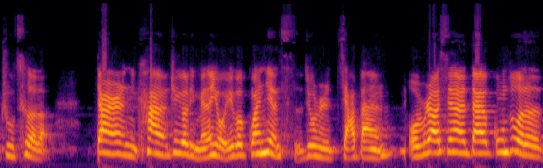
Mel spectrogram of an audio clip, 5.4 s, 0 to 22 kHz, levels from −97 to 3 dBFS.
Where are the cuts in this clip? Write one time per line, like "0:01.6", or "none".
0:04.1

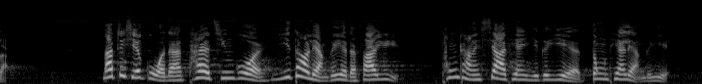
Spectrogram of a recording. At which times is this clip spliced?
none

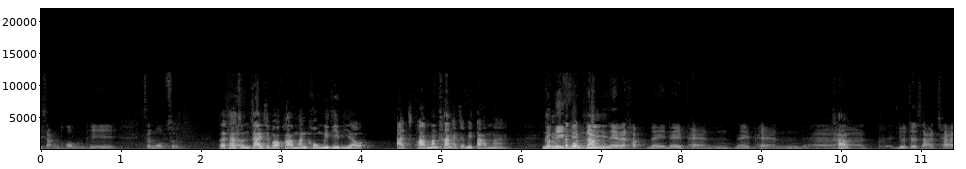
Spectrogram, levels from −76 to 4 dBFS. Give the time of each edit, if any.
none

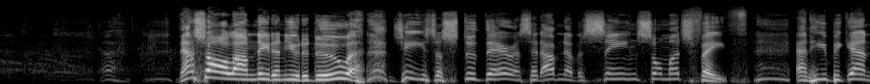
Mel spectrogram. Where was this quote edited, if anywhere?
0:03.9

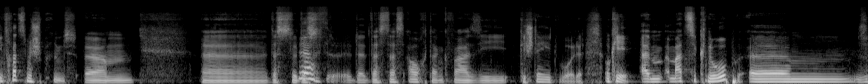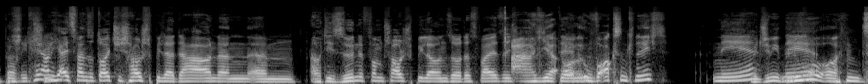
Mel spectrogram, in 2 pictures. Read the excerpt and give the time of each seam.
0:11.7

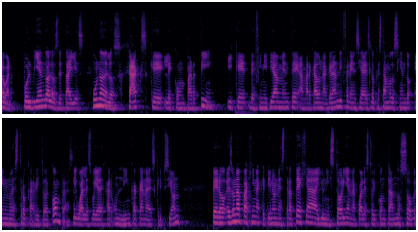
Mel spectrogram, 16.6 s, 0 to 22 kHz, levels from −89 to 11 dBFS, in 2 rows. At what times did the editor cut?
0:01.8
0:09.7

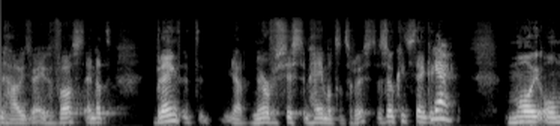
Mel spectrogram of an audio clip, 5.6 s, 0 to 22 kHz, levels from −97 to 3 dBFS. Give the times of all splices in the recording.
0:01.8

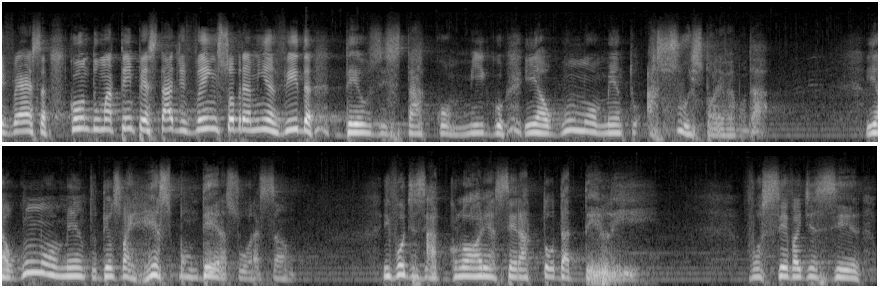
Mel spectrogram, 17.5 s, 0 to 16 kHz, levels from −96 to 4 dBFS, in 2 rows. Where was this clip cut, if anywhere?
0:13.0

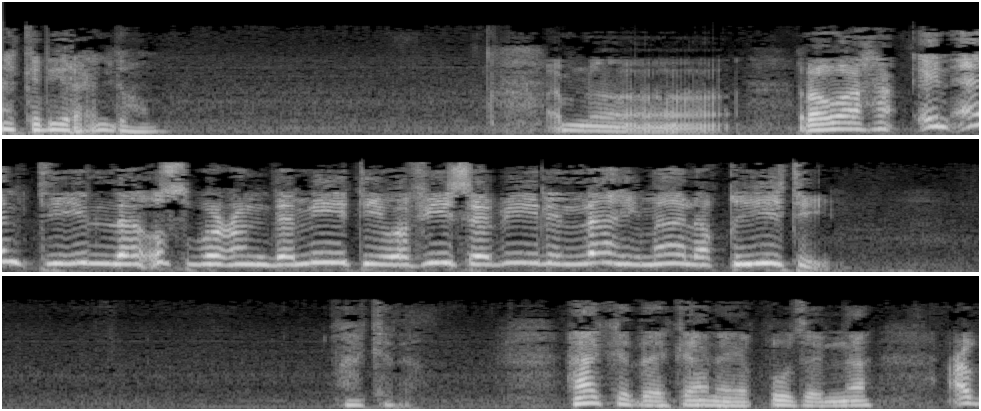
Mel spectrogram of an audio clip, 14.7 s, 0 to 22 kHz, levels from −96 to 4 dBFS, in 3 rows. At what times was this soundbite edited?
0:02.7

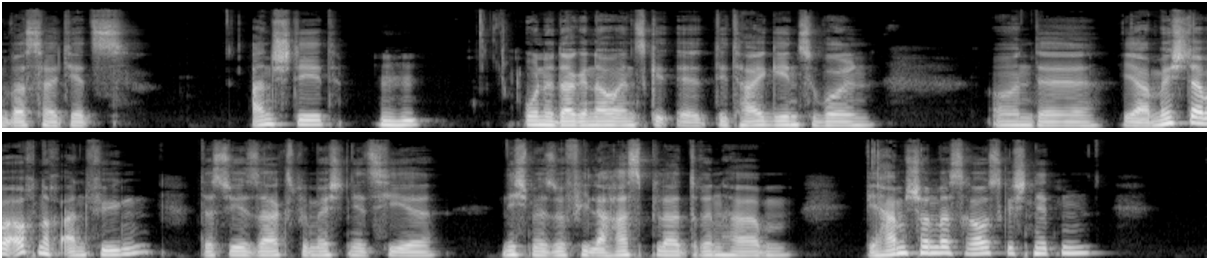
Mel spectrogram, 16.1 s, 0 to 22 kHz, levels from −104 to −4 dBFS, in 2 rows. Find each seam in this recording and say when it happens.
none

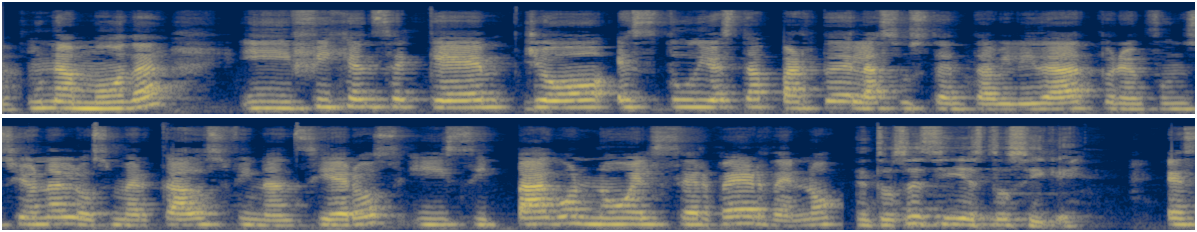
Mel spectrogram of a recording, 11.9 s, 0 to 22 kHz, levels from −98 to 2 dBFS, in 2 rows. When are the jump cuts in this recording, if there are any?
0:02.6
0:10.2

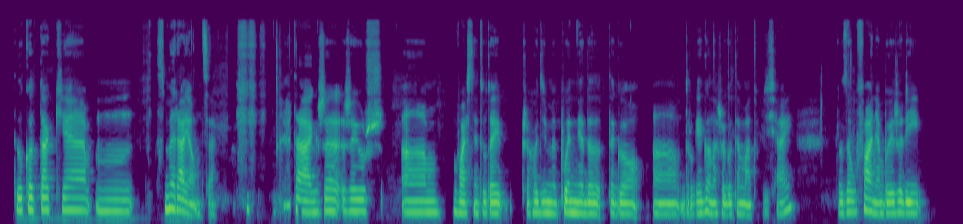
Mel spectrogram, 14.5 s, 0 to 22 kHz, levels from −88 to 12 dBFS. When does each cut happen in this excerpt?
0:04.3
0:06.7

